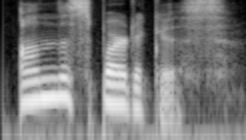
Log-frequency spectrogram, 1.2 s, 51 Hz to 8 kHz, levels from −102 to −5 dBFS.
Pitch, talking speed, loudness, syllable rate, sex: 200 Hz, 145 wpm, -17 LUFS, 5.1 syllables/s, female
